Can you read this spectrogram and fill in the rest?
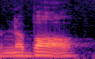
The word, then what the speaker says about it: Nabal: Now the name of the man was Nabal, or Nabal, is how you pronounce it in Hebrew, and the name of his wife, Abigail.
